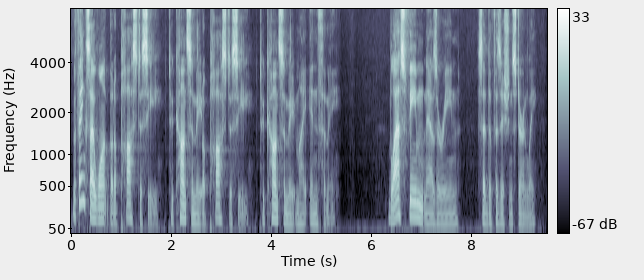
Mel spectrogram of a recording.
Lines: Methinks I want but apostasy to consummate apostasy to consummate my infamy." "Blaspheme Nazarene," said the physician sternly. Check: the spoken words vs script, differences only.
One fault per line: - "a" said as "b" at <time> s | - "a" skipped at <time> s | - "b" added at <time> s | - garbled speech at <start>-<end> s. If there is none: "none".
none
